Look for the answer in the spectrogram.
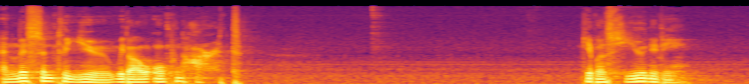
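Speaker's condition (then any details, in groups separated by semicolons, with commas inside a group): Cleft lip and palate, severe; born in Korea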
